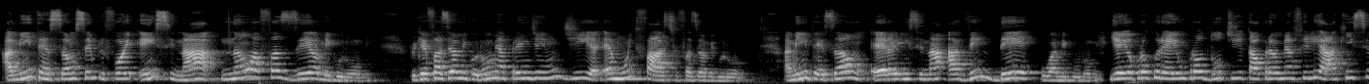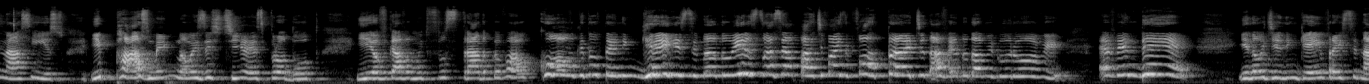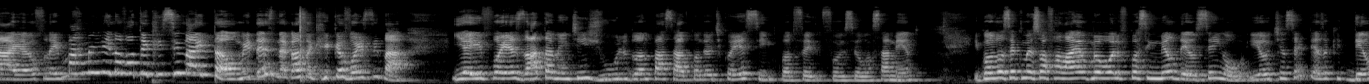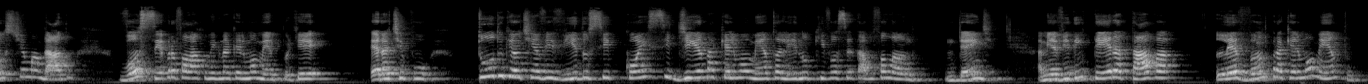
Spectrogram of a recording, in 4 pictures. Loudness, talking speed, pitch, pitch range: -21 LUFS, 200 wpm, 280 Hz, 250-315 Hz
